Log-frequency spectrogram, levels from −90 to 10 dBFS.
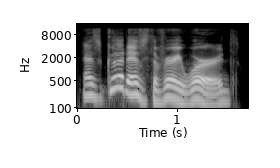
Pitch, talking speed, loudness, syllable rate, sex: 175 Hz, 210 wpm, -16 LUFS, 4.6 syllables/s, female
